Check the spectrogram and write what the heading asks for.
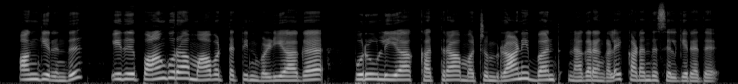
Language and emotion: Tamil, neutral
